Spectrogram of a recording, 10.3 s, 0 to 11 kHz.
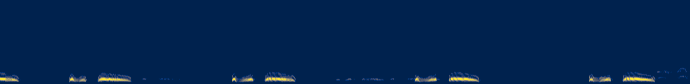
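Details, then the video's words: Spotted dove calling in the 'giọng đồng' style with 'mắt me' accompaniment, a lure for wild doves; four regular phrases of a stuttered double note and a sustained falling coo, about 23 per minute, with faint soft murmurs between. "Cu gáy giọng đồng pha thúc Gù Kèm Mắt Me rút chim bổi cu gáy rừng nhanh về cội"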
